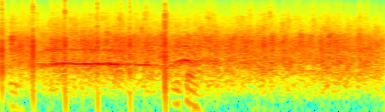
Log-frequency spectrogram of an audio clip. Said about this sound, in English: Really nice job, SmartArm. Really, really cool. How about an additional round of applause for these guys?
